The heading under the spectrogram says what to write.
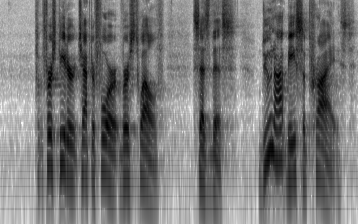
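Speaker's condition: No condition

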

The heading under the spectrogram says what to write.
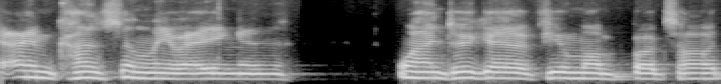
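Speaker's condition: Cerebral palsy; from birth

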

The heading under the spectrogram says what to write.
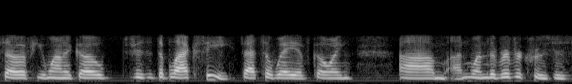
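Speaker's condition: No condition

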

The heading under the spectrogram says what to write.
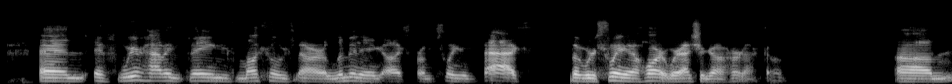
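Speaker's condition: Cleft lip and palate; congenital cleft lip and palate, possibly radiation-related, hole in mouth, could not eat, 23 surgeries, born with one arm

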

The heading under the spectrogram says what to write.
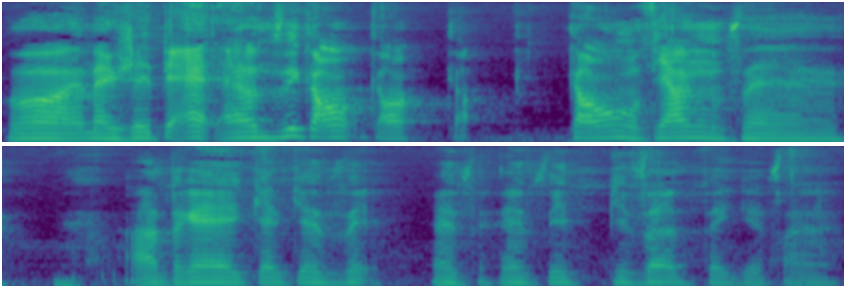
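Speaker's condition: Cerebral palsy with stuttering; scripted stuttering jokes, once rejected at audition for stuttering too much, later unnoticed

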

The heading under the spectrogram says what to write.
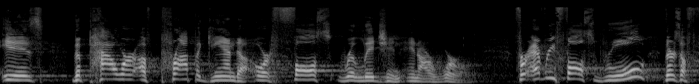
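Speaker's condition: No condition

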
